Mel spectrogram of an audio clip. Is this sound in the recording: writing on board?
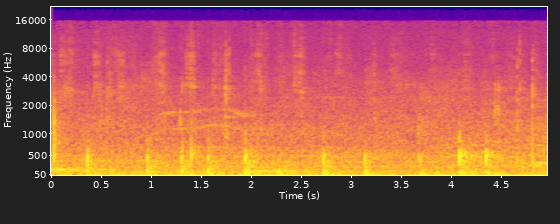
yes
